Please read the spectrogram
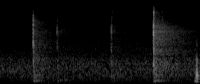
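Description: Computer keyboard being typed on: three sharp key taps spread over about a second and a half as a short word is entered into a spreadsheet cell.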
